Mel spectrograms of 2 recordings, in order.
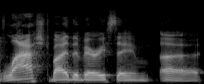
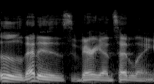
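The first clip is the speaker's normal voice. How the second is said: usual speaking voice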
